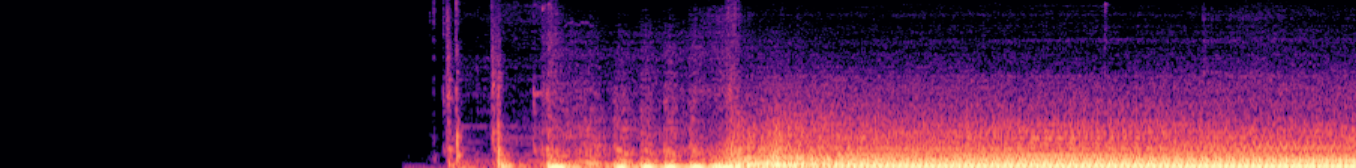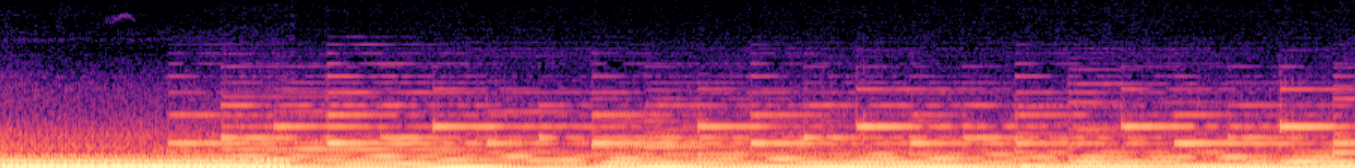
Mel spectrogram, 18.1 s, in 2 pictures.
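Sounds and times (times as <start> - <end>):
engine cranking: 2.9 - 5.4
car engine idling: 3.0 - 18.0.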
